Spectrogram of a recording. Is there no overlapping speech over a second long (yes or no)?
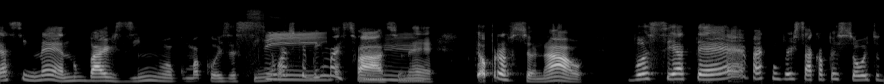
no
